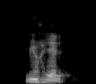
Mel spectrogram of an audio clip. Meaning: a female given name
- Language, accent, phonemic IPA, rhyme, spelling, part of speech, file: French, France, /my.ʁjɛl/, -ɛl, Muriel, proper noun, LL-Q150 (fra)-Muriel.wav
